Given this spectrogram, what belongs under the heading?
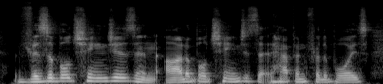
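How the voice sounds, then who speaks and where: Speaking at a moderate pace, this is a normal speaking voice. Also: man, very clean recording, silent background. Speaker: college psychology instructor. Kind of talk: recorded lecture. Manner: casual, with many fillers.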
